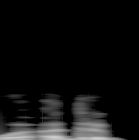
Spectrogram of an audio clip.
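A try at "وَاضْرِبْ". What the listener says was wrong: adrib ya, tapi wadrib. Kalau di wasal bacanya wadrib. Nah, dia kan asalnya idrib ya, dari eh, wazan fi'il amr, doroba yadribu idrib. Nah, kalau dipakai wa, ya, doroba wa yadribu wadrib.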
